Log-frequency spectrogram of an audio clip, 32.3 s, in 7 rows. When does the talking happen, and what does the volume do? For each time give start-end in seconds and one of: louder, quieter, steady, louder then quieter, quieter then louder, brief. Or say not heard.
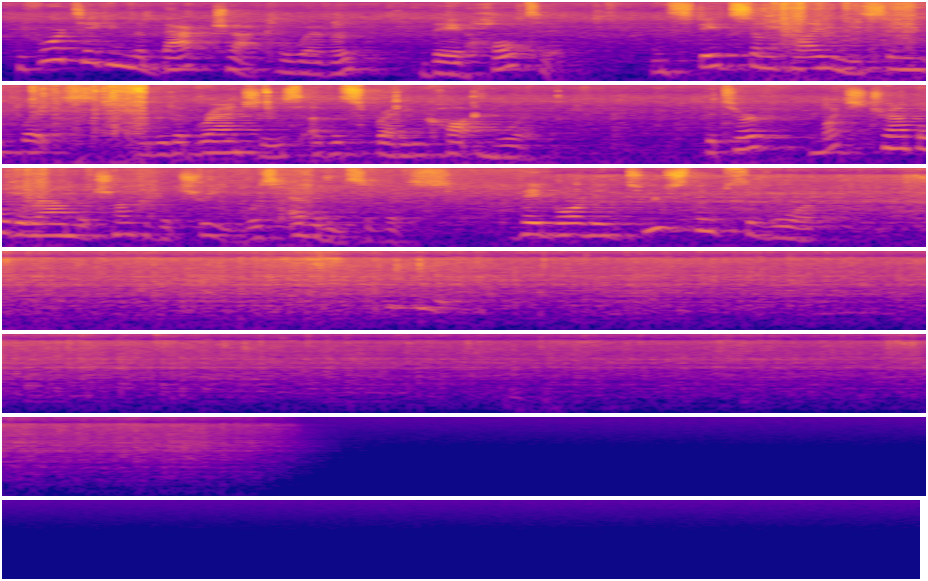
0.1-13.3 steady.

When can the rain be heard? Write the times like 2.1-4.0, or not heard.
0.0-24.6.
